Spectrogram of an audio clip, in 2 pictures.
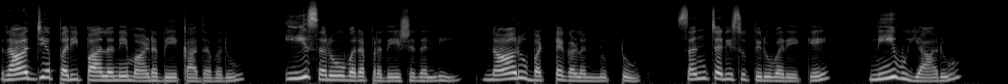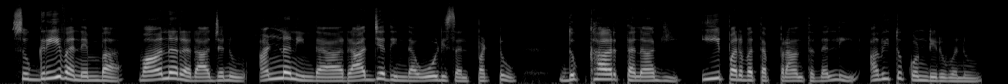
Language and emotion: Kannada, neutral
